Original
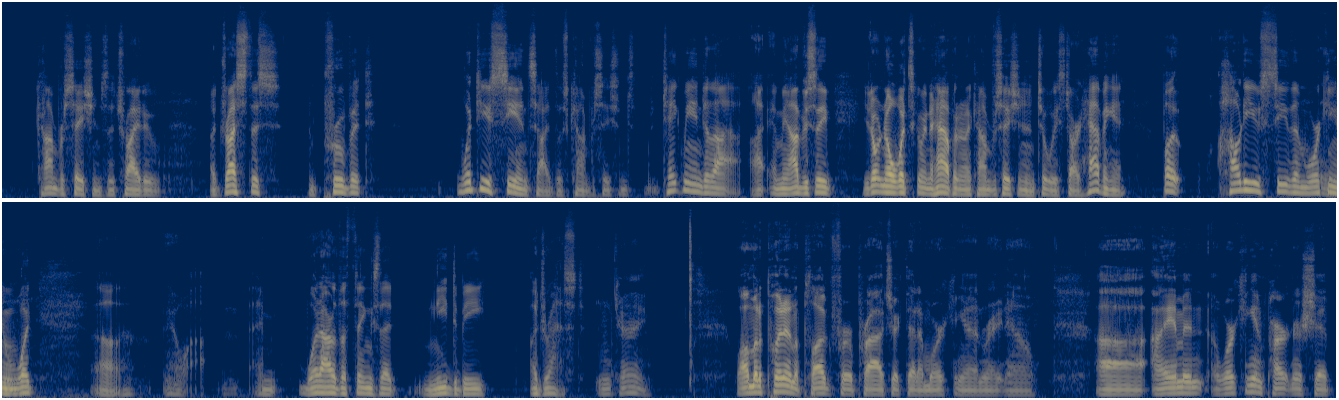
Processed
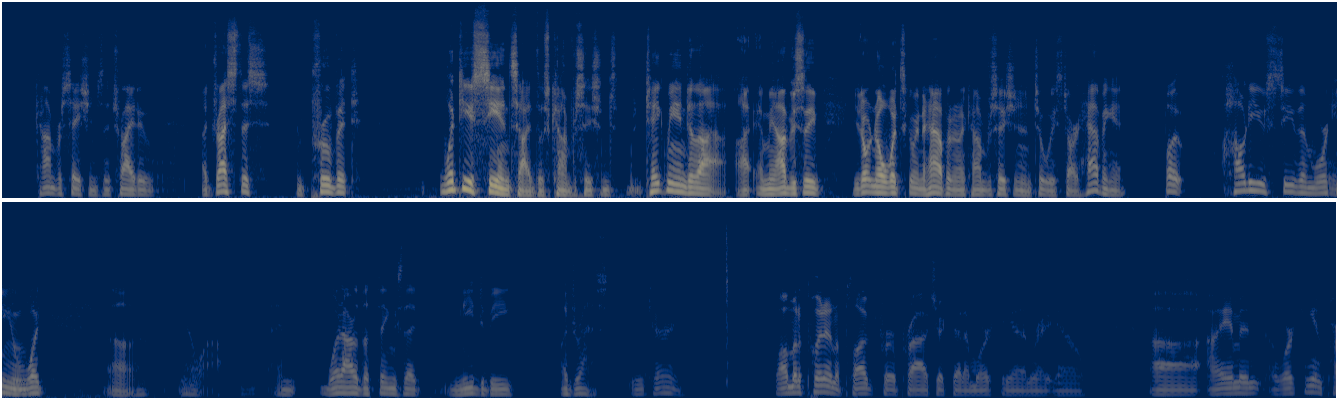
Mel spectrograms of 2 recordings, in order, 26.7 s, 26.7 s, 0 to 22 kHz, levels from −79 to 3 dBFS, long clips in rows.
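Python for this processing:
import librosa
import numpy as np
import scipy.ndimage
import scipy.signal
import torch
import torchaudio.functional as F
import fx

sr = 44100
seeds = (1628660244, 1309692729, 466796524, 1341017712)

y = fx.doppler_pass(x, sr, speed_mps=14, closest_m=16.0, pass_at_s=5.41)
y = F.gain(torch.from_numpy(y), 1.0).numpy()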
